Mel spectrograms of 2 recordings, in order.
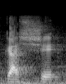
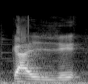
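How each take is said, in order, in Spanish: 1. La consonante central es un sonido sordo, como la sh. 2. La consonante central es un sonido sonoro, parecido a la zh. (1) "No calle" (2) "debemos decir calle con sonido de la garganta"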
